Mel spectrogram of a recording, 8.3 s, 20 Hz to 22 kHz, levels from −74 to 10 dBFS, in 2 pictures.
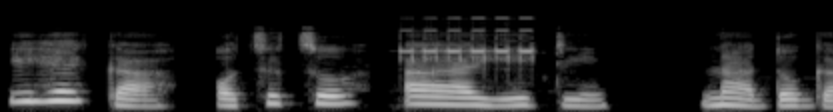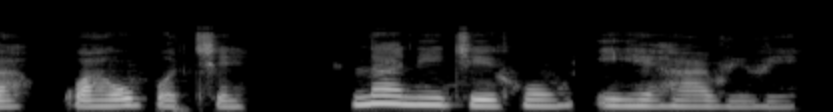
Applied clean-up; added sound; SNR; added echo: classical method spectral subtraction.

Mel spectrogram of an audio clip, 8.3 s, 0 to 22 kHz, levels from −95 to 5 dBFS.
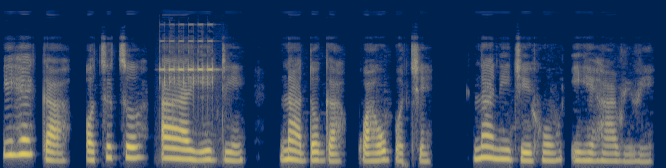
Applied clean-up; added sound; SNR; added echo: none; Alarm; 10 dB; none.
